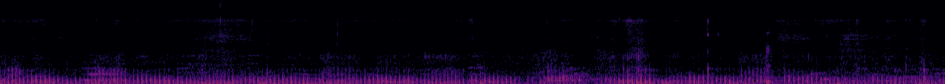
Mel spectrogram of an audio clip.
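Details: Domestic cat lying happily on a concrete basement floor, purring: a low, steady rumbling throb running continuously, with faint brief rustles and a soft breath-like swell near the middle.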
